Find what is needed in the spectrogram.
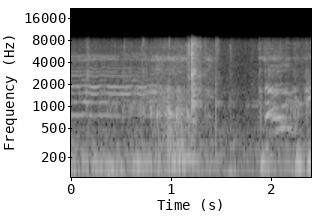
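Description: A held, wavering musical note fades out in the first second, then a fingerboard clicks sharply once on a hard surface about a second in.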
